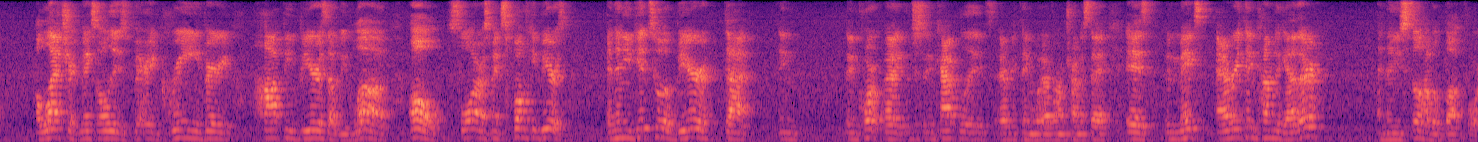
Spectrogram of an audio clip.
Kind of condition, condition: fault, phone or laptop microphone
